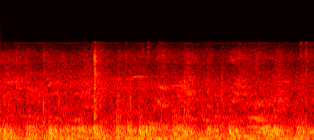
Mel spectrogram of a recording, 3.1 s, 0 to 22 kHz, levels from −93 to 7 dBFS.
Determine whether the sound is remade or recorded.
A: recorded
